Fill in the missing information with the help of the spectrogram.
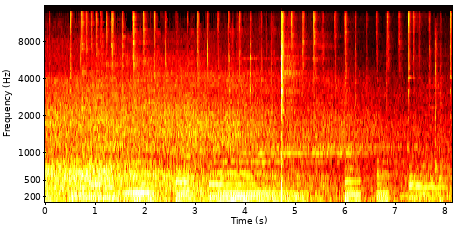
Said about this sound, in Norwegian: Vi kjører ut på de danske motorveiene og tar en 15 mil sydover.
